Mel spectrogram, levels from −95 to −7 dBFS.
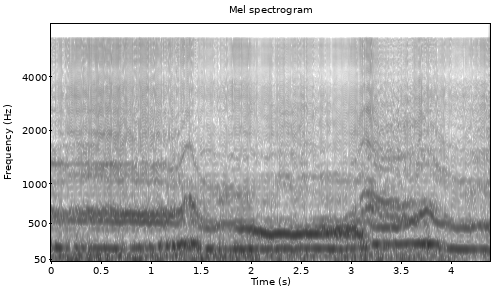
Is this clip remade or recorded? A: remade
